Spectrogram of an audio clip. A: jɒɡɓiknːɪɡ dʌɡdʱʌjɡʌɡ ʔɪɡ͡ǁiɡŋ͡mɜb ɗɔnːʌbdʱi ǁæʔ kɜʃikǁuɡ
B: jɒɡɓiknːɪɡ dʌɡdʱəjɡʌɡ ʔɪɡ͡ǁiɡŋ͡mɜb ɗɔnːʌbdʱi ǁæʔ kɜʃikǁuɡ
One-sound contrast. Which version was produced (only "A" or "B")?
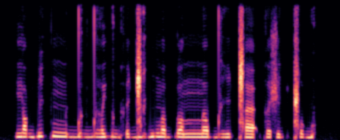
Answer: B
